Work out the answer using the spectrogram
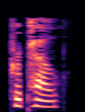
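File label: "propel", British; Space, the planets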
